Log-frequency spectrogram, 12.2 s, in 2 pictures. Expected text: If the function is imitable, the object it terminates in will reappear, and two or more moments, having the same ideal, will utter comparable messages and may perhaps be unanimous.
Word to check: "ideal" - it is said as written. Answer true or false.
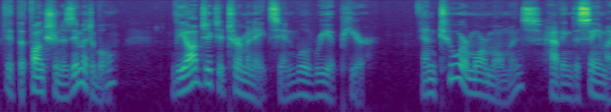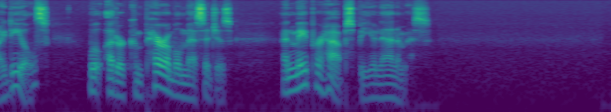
false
